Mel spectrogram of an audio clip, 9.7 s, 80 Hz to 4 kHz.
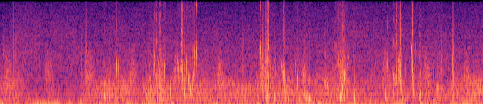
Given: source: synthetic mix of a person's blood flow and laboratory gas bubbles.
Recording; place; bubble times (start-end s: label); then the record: Doppler ultrasound of blood flow; subclavian vein
2.06-2.24 s: bubbles
2.30-2.41 s: bubbles
2.95-3.04 s: bubbles
3.07-3.34 s: bubbles
3.37-3.46 s: bubbles
3.54-3.97 s: bubbles
5.16-5.53 s: bubbles
5.59-5.82 s: bubbles
5.88-6.25 s: bubbles
6.48-6.58 s: bubbles
6.69-7.00 s: bubbles
7.04-7.14 s: bubbles
7.69-7.79 s: bubbles
7.83-8.12 s: bubbles
8.20-8.32 s: bubbles
8.38-8.44 s: bubbles
8.54-8.85 s: bubbles
9.63-9.67 s: bubbles
From the record:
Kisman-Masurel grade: 333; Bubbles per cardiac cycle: rolling drumbeat, 9 or more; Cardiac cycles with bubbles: 50 to 99%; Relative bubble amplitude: loud (0.450 to 0.775); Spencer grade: 3 (all of the cardiac periods contain showers or single bubble signals, but not dominating or overriding the cardiac motion signals); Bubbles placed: anywhere in the cardiac cycle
